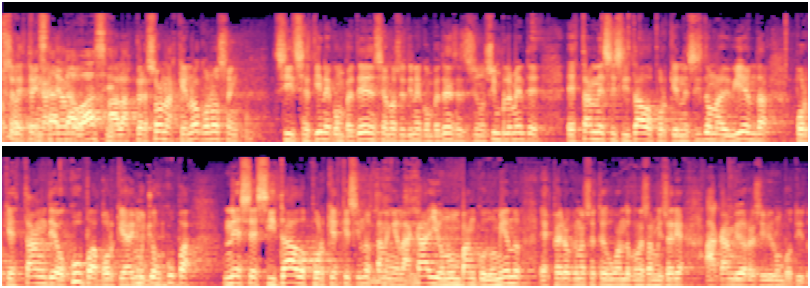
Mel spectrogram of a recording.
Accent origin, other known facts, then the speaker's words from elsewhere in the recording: Ingenio, Canary Islands, Spain; born there; soy canario, no nací en Lanzarote, nací en Gran Canaria, municipio de Ingenio, padres de Valsequillo, mi padre de Valsequillo, mi madre de Agüime.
